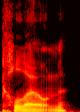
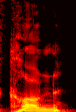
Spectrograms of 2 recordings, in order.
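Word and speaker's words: Köln: as the Germans would pronounce it. K. K. It's like K and then O with the two floaty eyes above it. L N. Yeah, the the English call it clone and the Germans colon.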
